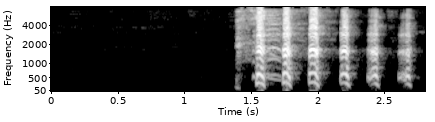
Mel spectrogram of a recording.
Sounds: Laughter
